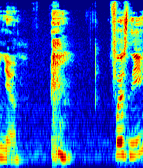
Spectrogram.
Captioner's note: cough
